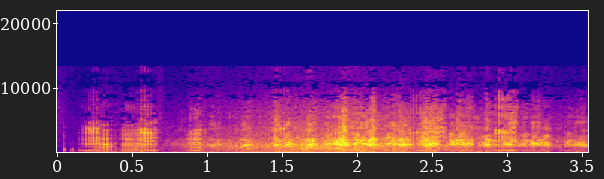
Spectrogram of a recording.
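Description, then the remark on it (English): A cluster of ducks quacking among pigs at Phoenix Hill Farm in Boscawen, New Hampshire, overlapping calls in a busy, continuous chatter with a faint low hum beneath; a couple of quick separate quacks open before the flock's noise swells. “Among pigs and ducks at Phoenix Hill Farm in Boscawen, young farming couple”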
